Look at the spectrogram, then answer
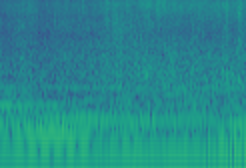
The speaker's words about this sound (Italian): Lascia che il suono delle onde calmi la tua mente.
